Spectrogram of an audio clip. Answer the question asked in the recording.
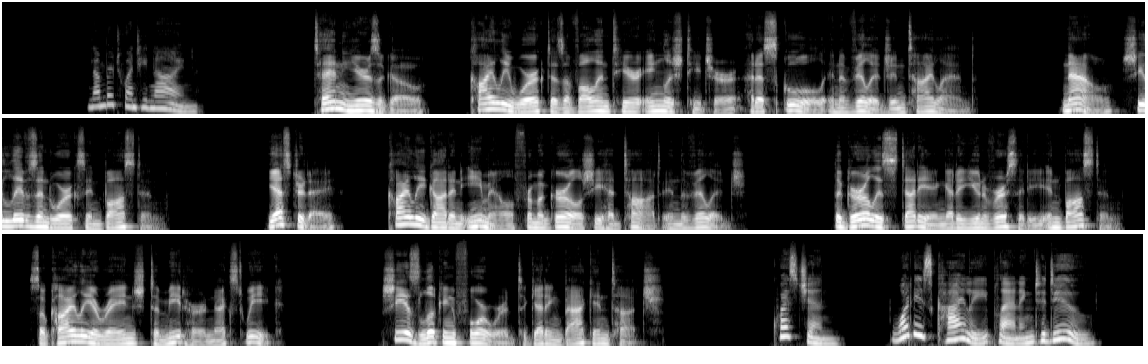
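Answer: Meet a former student from Thailand in Boston.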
